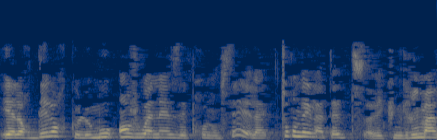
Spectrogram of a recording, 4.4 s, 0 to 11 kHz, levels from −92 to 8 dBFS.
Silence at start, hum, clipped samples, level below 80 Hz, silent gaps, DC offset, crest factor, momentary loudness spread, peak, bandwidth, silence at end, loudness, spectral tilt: 0 s; none; under 0.1%; -78 dBFS; none; under 0.1%; 20 dB; 10 LU; -12 dBFS; 8 kHz; 0 s; -33 LUFS; -4 dB/octave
